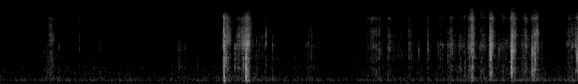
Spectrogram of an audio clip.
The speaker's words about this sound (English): Those are like the coins. It's like really full in the coin pouch. So that's why it makes like kind of muffled sound because it's really full.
